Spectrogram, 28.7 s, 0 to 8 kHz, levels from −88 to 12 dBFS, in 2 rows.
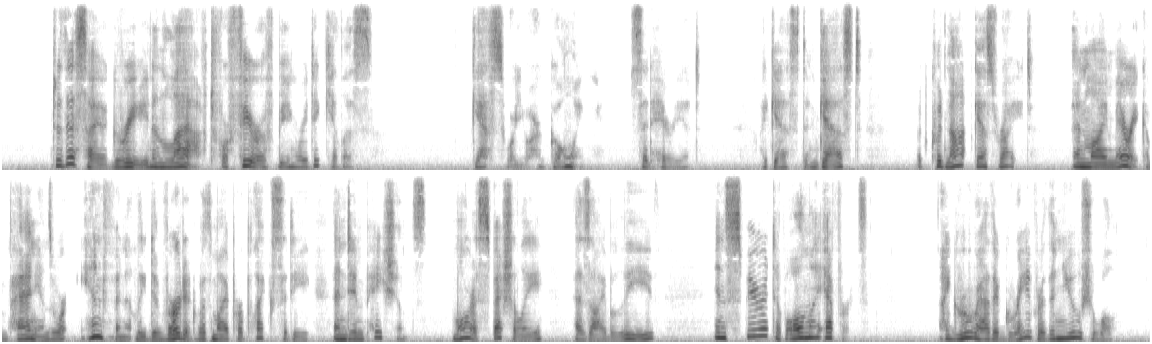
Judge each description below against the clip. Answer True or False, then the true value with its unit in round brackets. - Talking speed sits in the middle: False (115 wpm)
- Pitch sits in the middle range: True (180 Hz)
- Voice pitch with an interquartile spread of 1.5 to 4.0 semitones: False (4.7 semitones)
